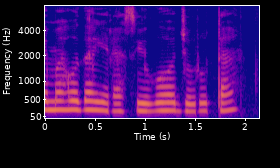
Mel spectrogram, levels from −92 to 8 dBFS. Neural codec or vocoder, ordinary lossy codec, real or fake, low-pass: none; none; real; none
